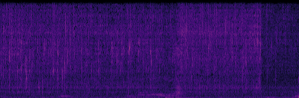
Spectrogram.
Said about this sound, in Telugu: ఇప్పుడైతే ఆనియన్స్ని వేయించుకున్నాం.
